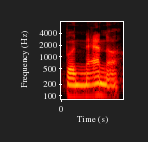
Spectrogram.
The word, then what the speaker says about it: banana: example for a moment so again this word has three syllables banana banana can you hear I told you that the schwa sound sound like uh can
